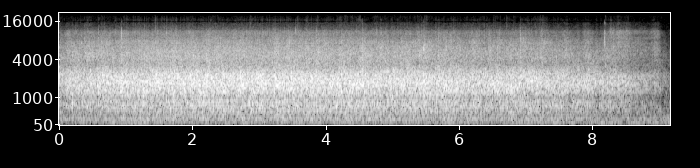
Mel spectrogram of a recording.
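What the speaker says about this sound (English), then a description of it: "Would you give them a round of applause" Sustained applause from a large crowd at a UMBC university commencement ceremony, steady and dense for several seconds before tapering off slightly at the end.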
